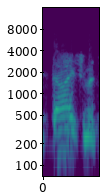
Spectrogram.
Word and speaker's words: Theismann: high school back after after teisman whose real name is stiesman you know is it really yeah he changed it when he was at notre dame to rhyme with heisman oh good good trivia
